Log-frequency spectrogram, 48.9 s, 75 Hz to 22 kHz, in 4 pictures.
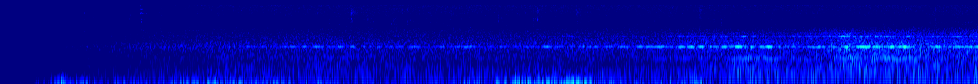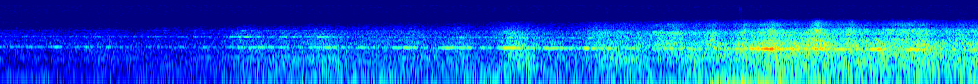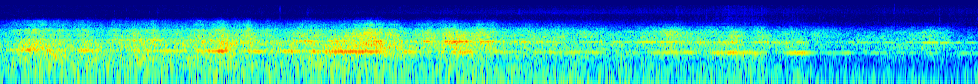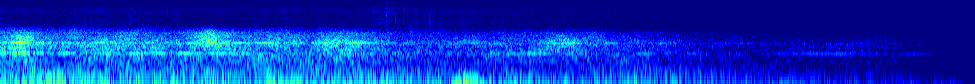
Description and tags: Boeing 777F takeoff
Boeing 777 freighter taking off; engine type is General Electric GE90.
